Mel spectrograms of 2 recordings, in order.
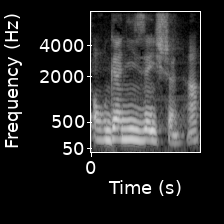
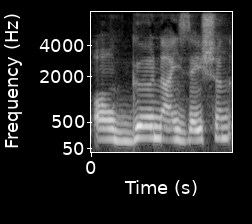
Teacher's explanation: Donc là, on est sur organization avec le G là, le premier A c'est le son schwa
